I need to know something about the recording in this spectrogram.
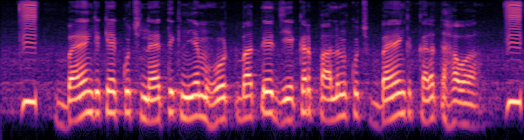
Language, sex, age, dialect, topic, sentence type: Bhojpuri, male, 18-24, Northern, banking, statement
